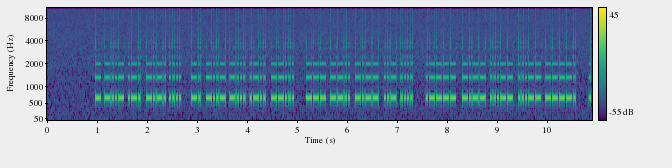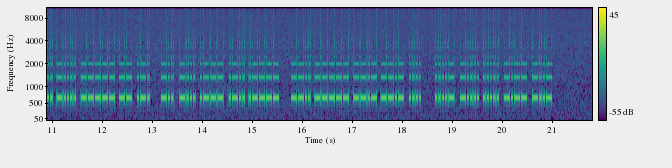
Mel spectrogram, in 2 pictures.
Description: Morse code, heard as a keyed tone, hand-sent with a paddle, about 36 wpm, 660 Hz. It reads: TXRCH NXBL7 OZYUH 1Y339 S60MR DBJL1 Z0QQH 465YX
